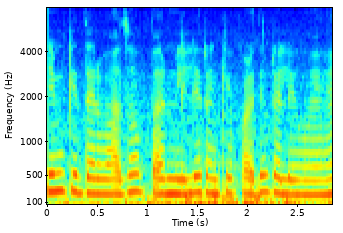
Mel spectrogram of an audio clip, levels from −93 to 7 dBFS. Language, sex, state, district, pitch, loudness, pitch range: Hindi, female, Chhattisgarh, Raigarh, 225 Hz, -15 LUFS, 220-255 Hz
